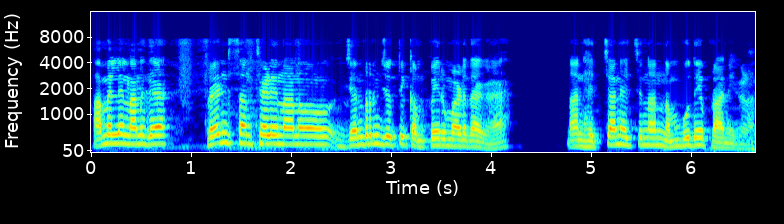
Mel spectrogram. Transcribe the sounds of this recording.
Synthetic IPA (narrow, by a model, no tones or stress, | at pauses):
a̰ːme̞ːlenɐnɐɡepʰɾeɳɖsɐnt̪ɦe̞ːɭinaːnud͡ʒɐnɾɐnd͡ʒot̪ikɐmpeːɾmaːɽd̪aːɡɐ̰ | naːnɦet͡ʃːaːnɦet͡ʃːinaːnnɐmbud̪e̞ːpɾa̰ːɳiɡɐ̰ɭɐ̰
